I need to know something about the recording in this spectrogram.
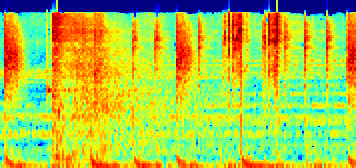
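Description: A single pump-action shotgun shot about a third of a second in: a sudden blast that trails off over about half a second. It sounds over electronic music with a steady beat of deep, falling bass-drum hits and ticking hi-hats.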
